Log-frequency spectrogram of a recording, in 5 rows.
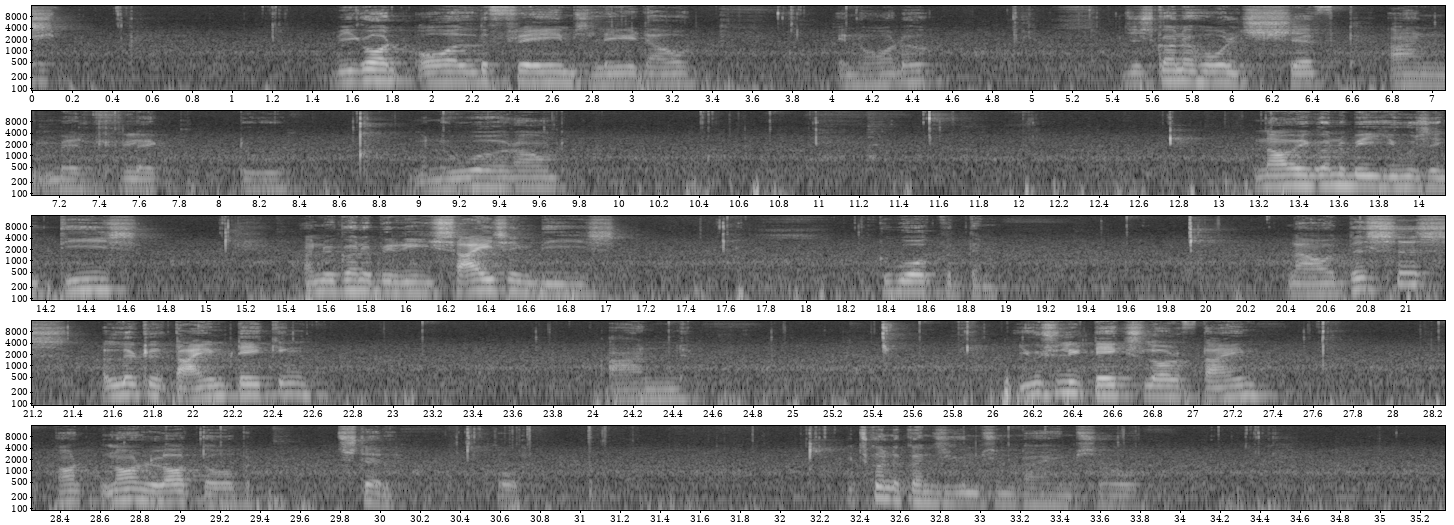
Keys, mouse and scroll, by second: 4.0-6.3 middle drag, 7.4-12.1 middle drag, 29.1-31.0 middle drag, 31.0 KP_7.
